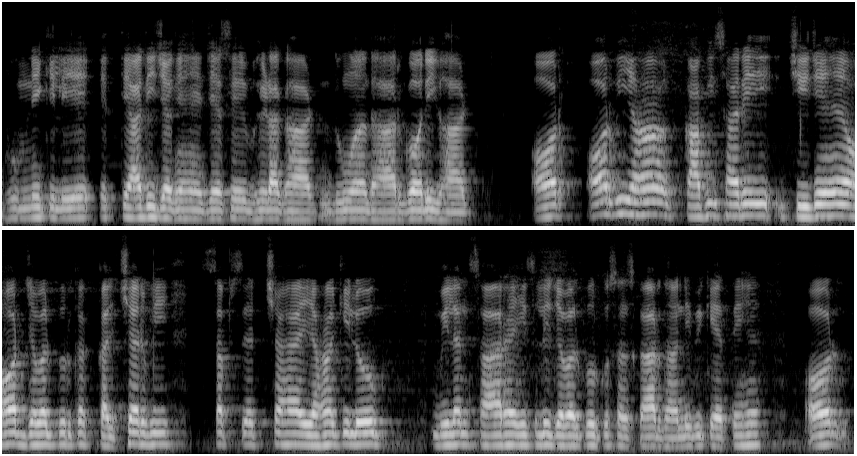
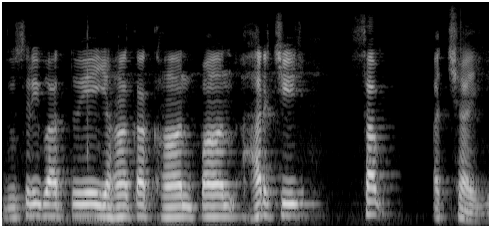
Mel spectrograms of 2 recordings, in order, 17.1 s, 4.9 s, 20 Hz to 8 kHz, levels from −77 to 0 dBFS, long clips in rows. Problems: constant background noise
